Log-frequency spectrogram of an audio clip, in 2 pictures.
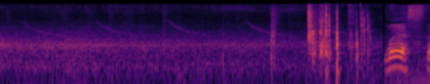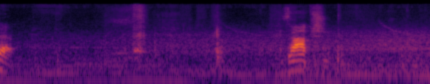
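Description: A quick cluster of sharp clicks and knocks from handling a little after three seconds in, then brief vocal sounds from a person around four seconds and again near seven seconds.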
